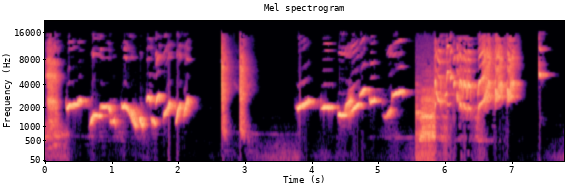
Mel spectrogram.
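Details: Medan white-rumped shama in captivity, singing actively in the morning with many mimicked notes; a lure for other caged shamas. Quick twisting whistled phrases in short bursts, separated by gaps, with a few sharp clicks and harsh noisy notes.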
